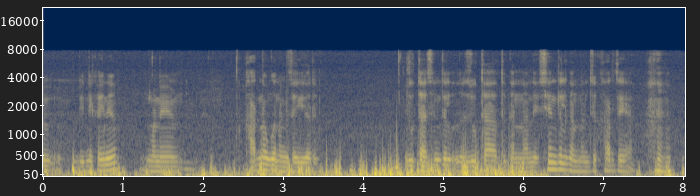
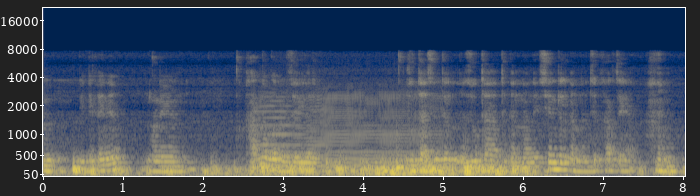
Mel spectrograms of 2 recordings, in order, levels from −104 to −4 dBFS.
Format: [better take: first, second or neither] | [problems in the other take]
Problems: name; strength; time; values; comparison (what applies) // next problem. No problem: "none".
first | background sound (Wind instrument, woodwind instrument); 16 dB below the speech // room echo; dies away in 0.6 s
